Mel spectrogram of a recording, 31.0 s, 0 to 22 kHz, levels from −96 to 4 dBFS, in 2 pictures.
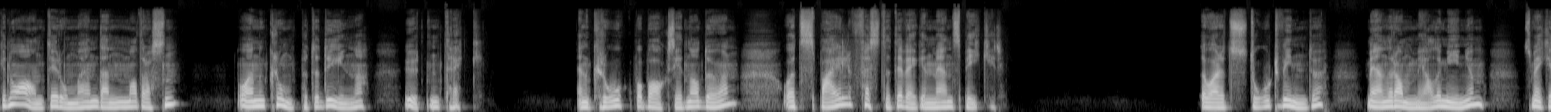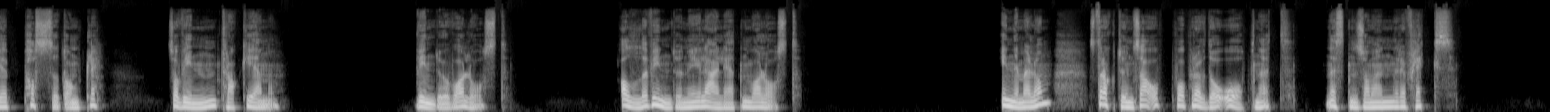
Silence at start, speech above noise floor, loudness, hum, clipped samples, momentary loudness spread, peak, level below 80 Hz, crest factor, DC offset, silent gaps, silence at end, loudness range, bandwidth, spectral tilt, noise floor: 0 s; 62 dB; -23 LUFS; none; under 0.1%; 10 LU; -6 dBFS; -62 dBFS; 18 dB; under 0.1%; none; 1 s; 5 LU; 16 kHz; -6.5 dB/octave; -84 dBFS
